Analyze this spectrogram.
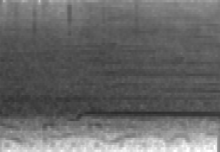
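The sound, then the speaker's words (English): Loud, sustained roar of Kansas City Chiefs fans cheering in an outdoor stadium after a record-setting crowd-noise attempt, a dense unbroken wall of cheering that holds at full strength throughout. “And of course, the rest of the announcement was drowned out by another boisterous cheer.”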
